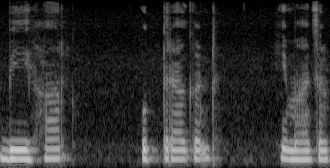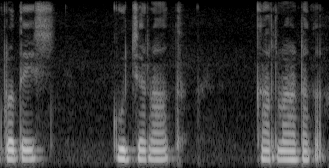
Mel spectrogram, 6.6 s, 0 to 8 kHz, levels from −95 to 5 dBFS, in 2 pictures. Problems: low volume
